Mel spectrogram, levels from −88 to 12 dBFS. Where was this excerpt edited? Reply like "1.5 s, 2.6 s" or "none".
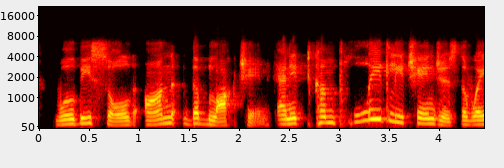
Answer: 2.3 s

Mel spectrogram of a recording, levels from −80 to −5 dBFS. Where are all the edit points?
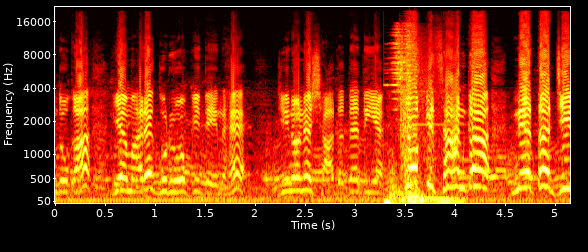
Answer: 3.4 s

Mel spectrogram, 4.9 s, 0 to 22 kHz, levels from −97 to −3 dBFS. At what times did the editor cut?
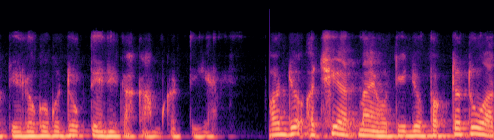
2.7 s

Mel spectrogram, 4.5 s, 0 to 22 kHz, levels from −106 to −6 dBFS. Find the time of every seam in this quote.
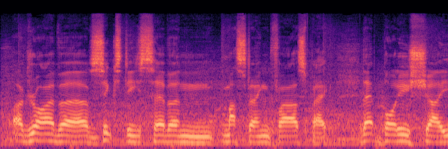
1.0 s

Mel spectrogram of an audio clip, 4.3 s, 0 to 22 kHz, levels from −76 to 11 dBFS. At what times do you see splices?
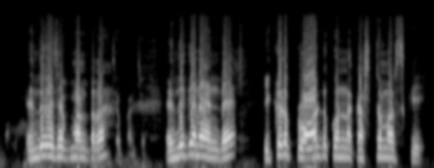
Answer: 2.5 s

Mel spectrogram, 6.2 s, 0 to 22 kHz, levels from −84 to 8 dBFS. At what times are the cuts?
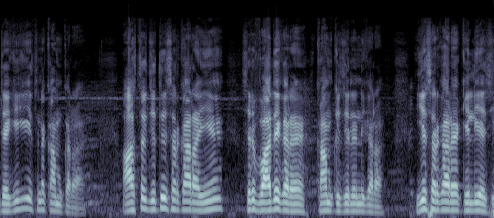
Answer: none

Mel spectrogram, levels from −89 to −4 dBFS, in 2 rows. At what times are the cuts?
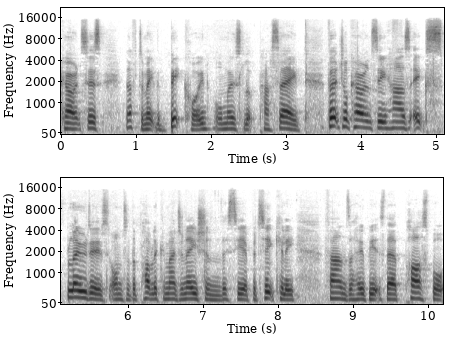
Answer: none

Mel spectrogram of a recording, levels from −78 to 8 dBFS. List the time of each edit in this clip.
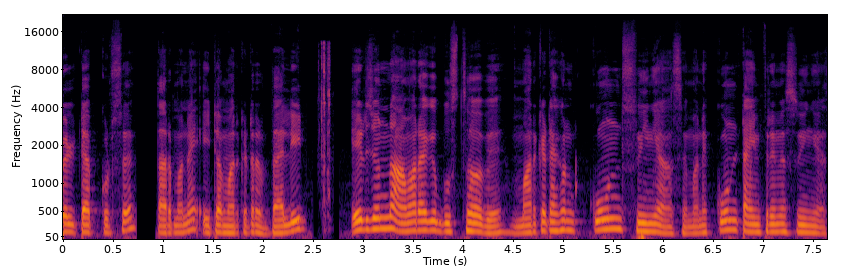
2.6 s

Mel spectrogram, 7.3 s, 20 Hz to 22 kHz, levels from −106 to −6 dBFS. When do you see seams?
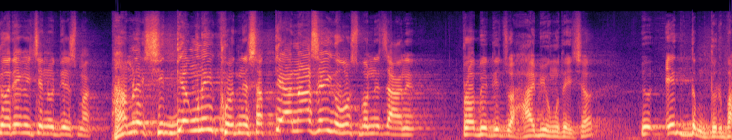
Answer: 0.9 s

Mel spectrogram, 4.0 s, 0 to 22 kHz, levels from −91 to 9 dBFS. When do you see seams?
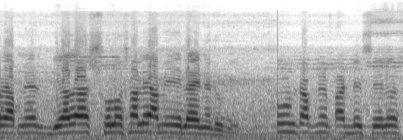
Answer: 2.8 s

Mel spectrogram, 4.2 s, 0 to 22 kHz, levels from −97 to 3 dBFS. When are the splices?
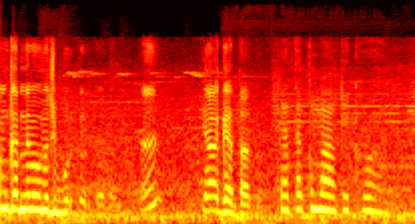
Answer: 2.6 s

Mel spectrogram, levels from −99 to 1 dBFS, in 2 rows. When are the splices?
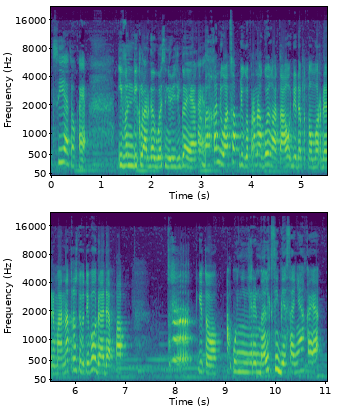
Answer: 3.1 s, 8.9 s

